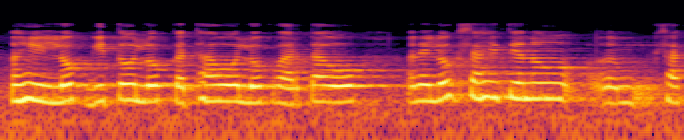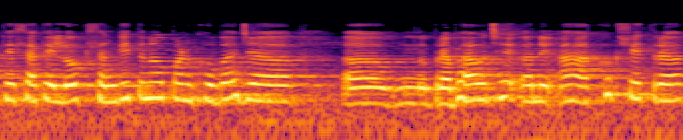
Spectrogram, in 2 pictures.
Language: Gujarati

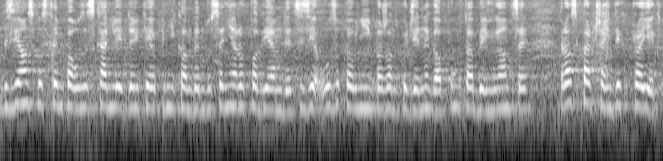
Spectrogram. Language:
Polish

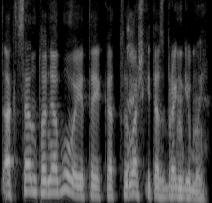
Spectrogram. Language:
Lithuanian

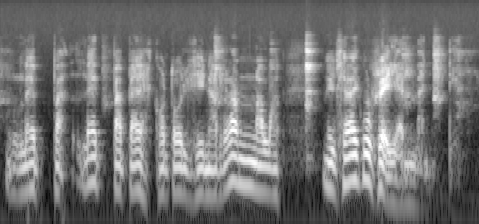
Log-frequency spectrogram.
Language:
Finnish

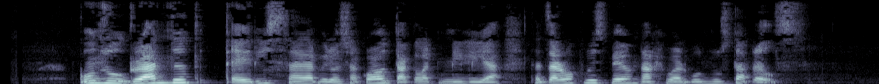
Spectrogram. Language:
Georgian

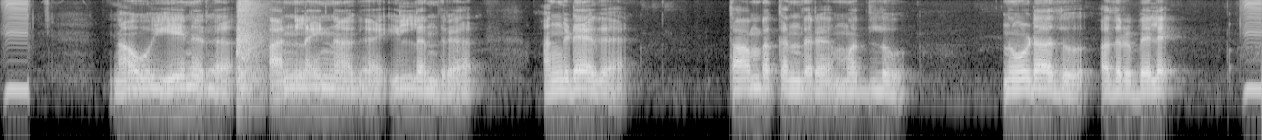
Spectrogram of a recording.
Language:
Kannada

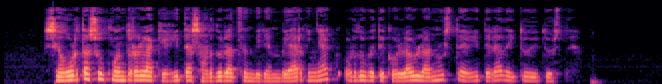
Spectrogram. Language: Basque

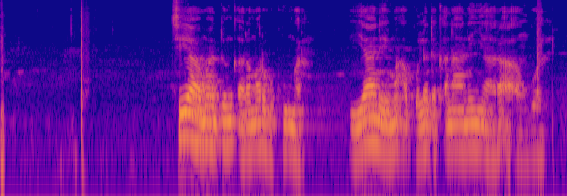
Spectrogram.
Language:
Hausa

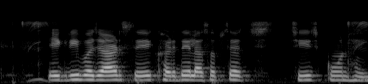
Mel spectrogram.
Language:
Magahi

